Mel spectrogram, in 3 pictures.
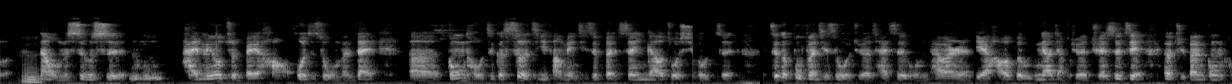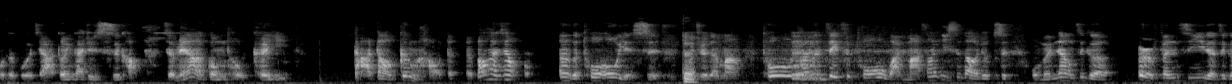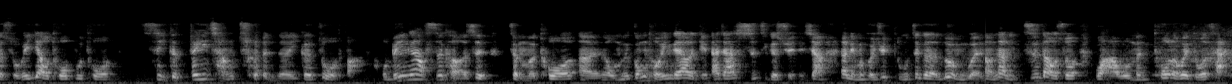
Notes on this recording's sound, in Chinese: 抱歉由於越洋訪問所以今天收音出了問題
